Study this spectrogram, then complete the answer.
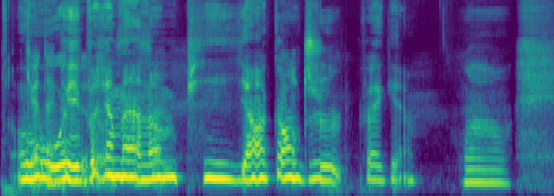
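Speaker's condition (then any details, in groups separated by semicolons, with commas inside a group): Friedreich's ataxia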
